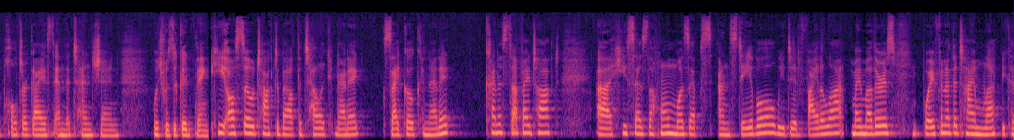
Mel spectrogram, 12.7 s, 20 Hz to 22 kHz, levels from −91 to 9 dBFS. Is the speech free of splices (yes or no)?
no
